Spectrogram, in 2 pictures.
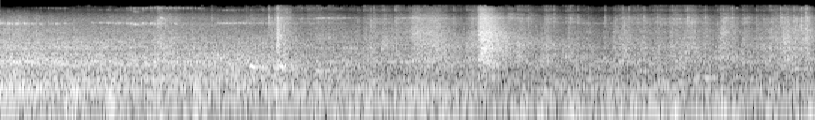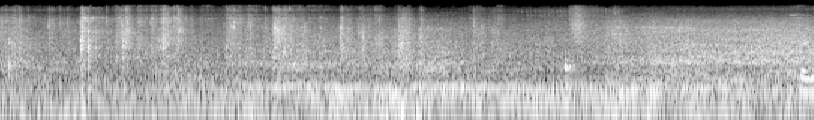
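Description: Loaded metal shopping cart being pushed, its wheels and wire basket rattling steadily, with scattered clanks. A low rumble joins in during the second half.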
